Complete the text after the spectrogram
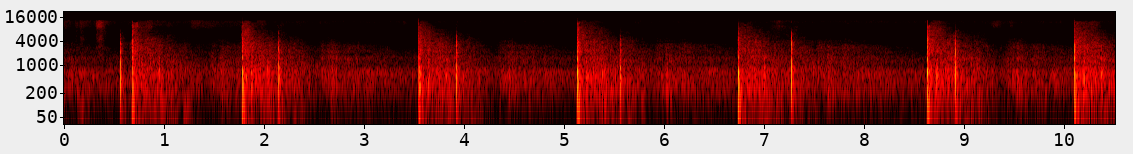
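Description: Fireworks burst with sharp bangs that echo across open water.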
